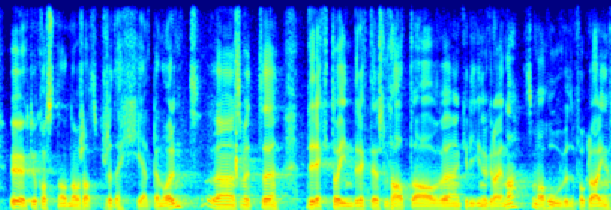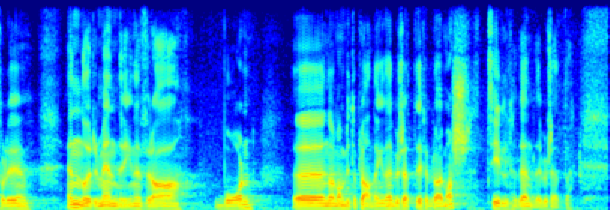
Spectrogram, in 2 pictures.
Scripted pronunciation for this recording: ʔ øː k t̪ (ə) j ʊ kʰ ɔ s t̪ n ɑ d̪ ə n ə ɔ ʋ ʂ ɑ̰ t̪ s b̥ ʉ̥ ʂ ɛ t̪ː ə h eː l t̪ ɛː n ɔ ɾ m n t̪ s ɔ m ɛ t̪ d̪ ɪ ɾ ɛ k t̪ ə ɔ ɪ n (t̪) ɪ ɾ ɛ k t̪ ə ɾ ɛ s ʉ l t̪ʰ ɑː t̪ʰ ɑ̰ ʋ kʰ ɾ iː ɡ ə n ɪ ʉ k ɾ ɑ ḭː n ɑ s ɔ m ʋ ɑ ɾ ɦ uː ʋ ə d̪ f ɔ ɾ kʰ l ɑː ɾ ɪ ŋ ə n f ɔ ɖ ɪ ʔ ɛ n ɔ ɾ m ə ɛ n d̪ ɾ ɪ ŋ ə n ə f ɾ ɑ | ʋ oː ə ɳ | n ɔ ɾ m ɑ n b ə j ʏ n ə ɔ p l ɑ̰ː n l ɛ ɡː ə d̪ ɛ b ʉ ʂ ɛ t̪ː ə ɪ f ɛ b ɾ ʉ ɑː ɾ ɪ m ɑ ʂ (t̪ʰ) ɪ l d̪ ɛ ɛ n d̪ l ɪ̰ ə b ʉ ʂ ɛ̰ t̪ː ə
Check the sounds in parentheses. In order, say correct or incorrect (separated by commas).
correct, incorrect, correct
